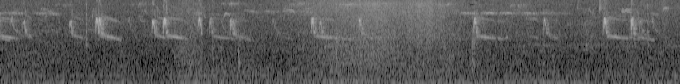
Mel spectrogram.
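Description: Bearded reedlings give short, high, metallic pings that dip in pitch, scattered irregularly, about a dozen in five seconds. A steady breezy rustle runs beneath.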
